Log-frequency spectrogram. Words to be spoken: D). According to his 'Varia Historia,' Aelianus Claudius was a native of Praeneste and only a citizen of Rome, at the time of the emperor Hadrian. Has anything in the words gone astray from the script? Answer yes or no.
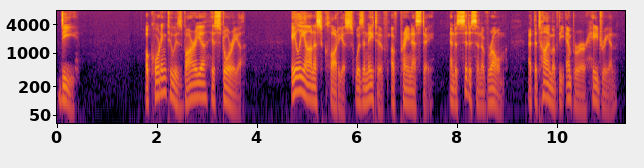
yes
